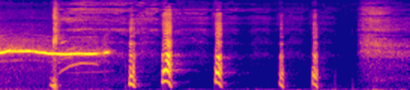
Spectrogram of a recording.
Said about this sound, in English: I would like you to incorporate the S whistle, the Felicia Felicia whistle into this segment of the podcast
